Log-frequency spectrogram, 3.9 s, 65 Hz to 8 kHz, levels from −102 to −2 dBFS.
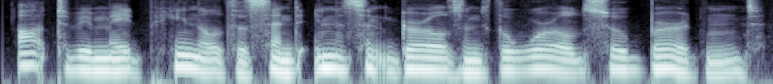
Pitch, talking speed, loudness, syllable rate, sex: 140 Hz, 235 wpm, -16 LUFS, 5.6 syllables/s, female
